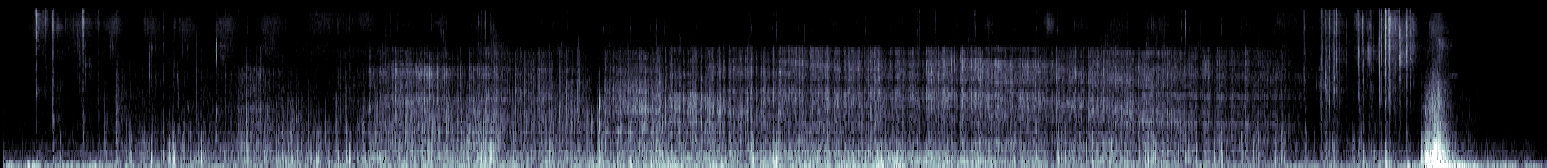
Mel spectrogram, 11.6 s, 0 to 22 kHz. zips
1.6s 9.9s

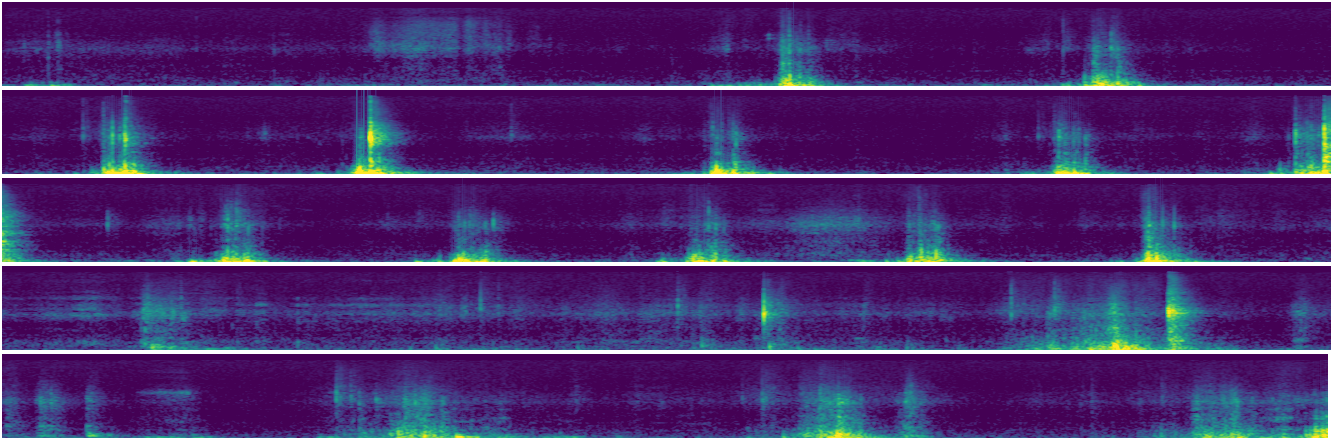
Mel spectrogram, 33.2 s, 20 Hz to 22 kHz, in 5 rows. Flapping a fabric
3.6s 4.3s, 5.3s 5.8s, 7.1s 7.5s, 10.1s 10.6s, 11.8s 12.3s, 13.0s 13.5s, 14.1s 14.7s, 15.4s 15.9s, 16.6s 17.1s, 17.7s 18.2s, 18.9s 19.4s, 25.0s 27.0s, 28.2s 29.5s, 30.2s 31.4s, 32.2s 33.2s

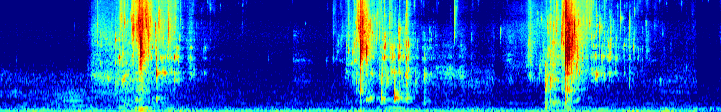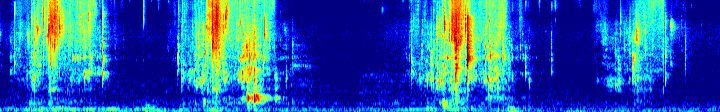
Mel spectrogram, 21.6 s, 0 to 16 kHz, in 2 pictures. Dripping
1.3s 15.3s, 16.8s 19.1s

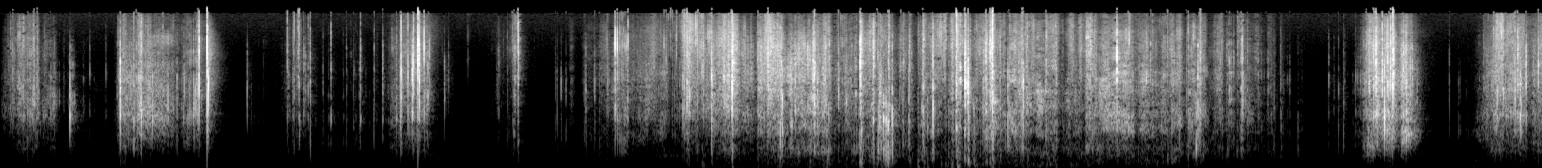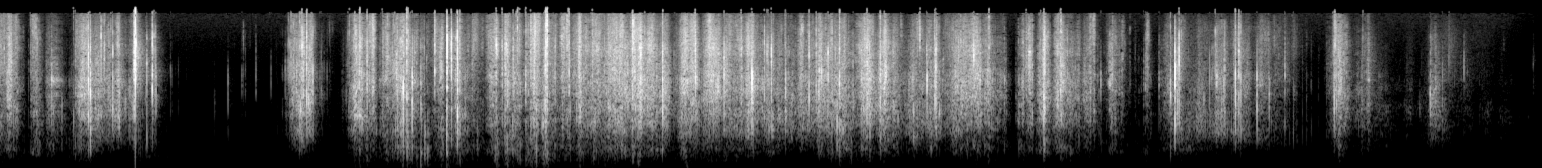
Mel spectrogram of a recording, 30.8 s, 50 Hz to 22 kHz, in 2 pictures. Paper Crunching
5.9s 12.8s, 18.4s 30.0s

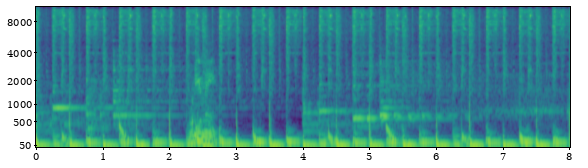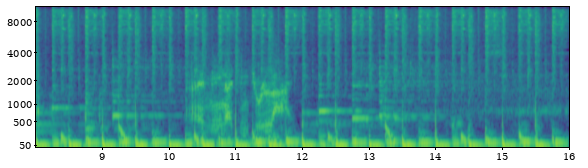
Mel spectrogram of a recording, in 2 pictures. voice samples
2.3s 2.8s, 10.3s 12.0s

